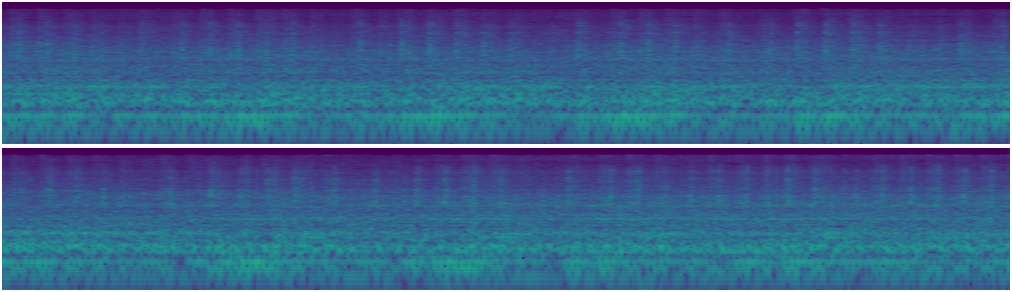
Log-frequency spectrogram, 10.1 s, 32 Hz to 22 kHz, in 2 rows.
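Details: 1980s Kohler 7000 W gasoline generator in 1963 GM PD4106 bus conversion, no load, choke halfway to fully on: steady, slightly uneven lumpy beat under dull drone; running super rich from choke; later tune-up (plugs, points) improved running.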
